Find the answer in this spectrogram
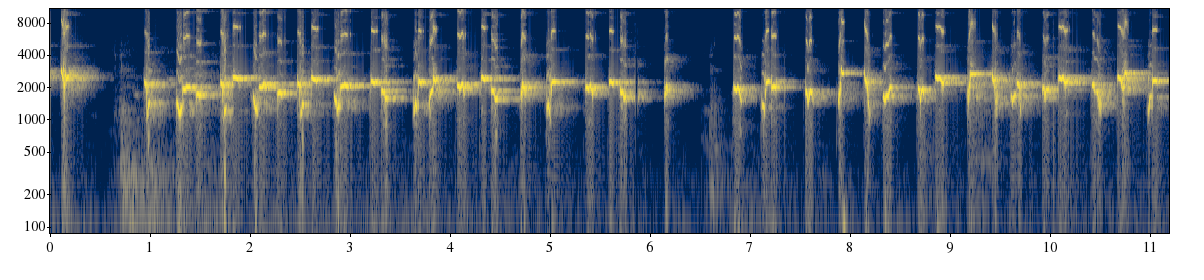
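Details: Rapid, nonstop Sooty-headed bulbul song with Straw-headed Bulbul variations, used as a tutor for caged birds and to lure wild bulbuls: a long chain of short clear whistled notes, briefly broken once midway.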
